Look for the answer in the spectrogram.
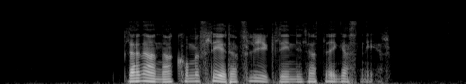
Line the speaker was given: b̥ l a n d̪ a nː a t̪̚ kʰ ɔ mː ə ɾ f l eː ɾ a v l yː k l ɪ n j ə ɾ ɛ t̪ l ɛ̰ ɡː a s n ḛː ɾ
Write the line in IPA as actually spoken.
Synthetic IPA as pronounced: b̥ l a n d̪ a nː a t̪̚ kʰ ɔ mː ə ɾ f l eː ɾ a f l yː ɡ l ɪ n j ə ɾ a t̪ l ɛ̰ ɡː a s n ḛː ɾ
